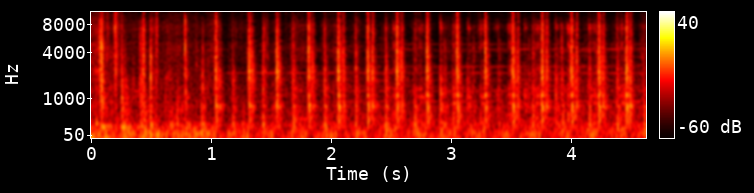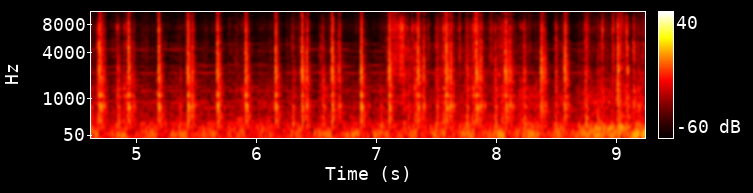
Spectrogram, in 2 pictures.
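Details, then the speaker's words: 2003 Suzuki Aerio SX 2.0 no-crank: fast uneven clicking about twice a second with no cranking while key held; gauges flicker, battery drops to 12 V, bad starter or relay suspected. "okay i hear the starter clicking sometimes let me check this relay"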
